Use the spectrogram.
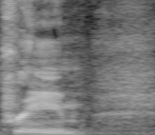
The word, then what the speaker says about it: prime: what is a Prem spelled Prime pronounced preem is a prize that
